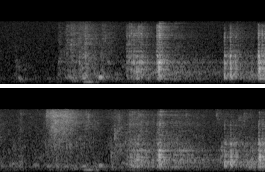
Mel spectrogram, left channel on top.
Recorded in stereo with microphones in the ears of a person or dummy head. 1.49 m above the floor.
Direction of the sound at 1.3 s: 60° left (ahead or behind).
